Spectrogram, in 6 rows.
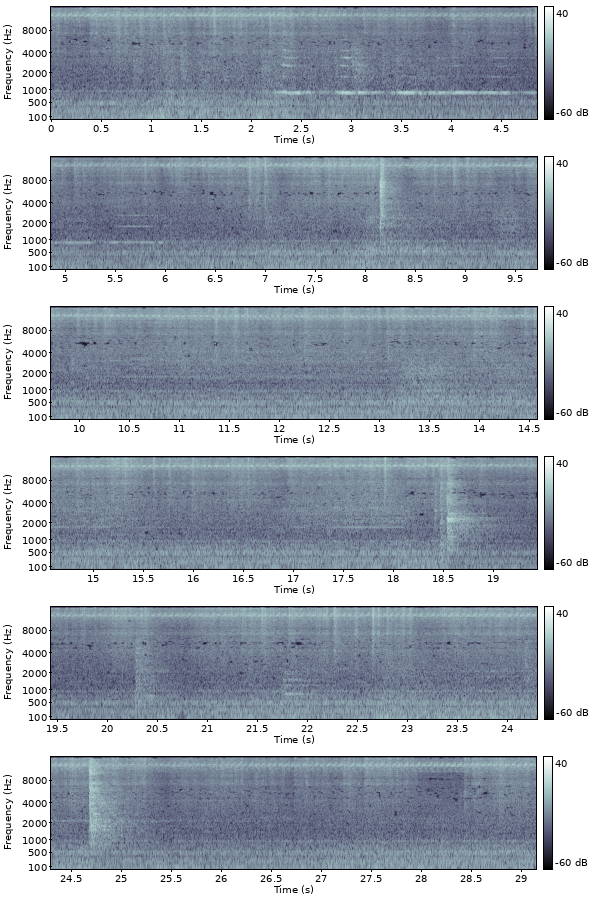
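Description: Steady machinery noise of a steel fabrication shop floor with a low hum, broken by three sharp metal clanks about 8, 18 and 25 seconds in.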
